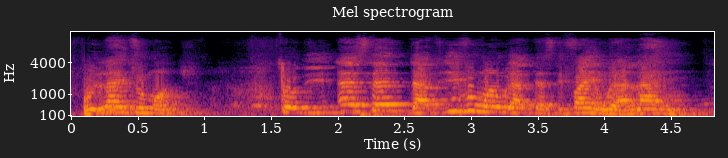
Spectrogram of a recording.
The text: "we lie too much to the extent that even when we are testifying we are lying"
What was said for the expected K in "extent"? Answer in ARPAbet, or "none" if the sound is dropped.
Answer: none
